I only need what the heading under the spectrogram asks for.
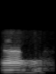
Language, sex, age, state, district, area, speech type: Hindi, male, 60+, Bihar, Begusarai, urban, conversation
